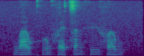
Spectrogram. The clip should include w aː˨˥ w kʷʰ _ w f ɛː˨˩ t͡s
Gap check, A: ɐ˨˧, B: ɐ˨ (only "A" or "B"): B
